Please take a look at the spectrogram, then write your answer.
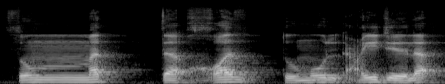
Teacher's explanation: یہاں خا کو موٹا کرنا ہے، تا کو باریک پڑھنا ہے، ذال کو بھی باریک پڑھنا ہے، اس کو ہلانا نہیں ہے۔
